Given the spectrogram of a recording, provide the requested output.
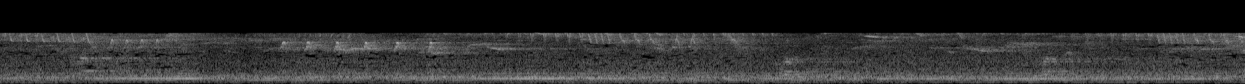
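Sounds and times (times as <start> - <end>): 
red-breasted flycatcher song: 0.0 - 12.4.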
